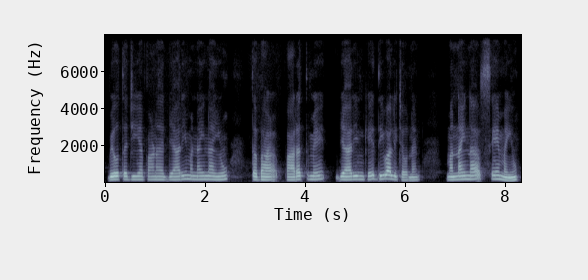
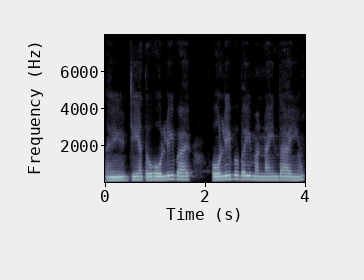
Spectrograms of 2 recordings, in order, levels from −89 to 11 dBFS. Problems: background sounds at intervals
